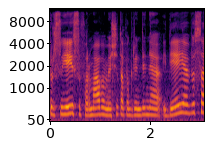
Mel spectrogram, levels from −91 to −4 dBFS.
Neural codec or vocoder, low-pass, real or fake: none; 10.8 kHz; real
